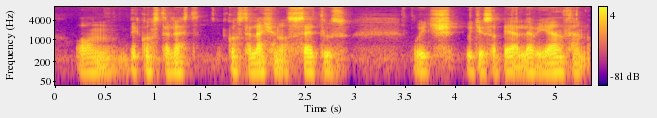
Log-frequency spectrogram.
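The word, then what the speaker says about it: Cetus: a constellation in the sky the constellation of setus it's spelled c e t u s setus is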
